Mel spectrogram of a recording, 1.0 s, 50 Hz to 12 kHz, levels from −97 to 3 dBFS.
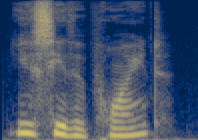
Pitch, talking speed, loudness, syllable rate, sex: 190 Hz, 240 wpm, -20 LUFS, 5.0 syllables/s, female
